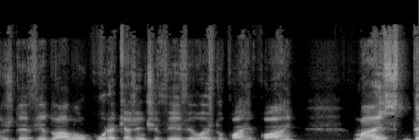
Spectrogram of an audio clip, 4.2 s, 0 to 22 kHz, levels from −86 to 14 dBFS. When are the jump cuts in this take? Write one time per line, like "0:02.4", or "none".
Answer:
none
